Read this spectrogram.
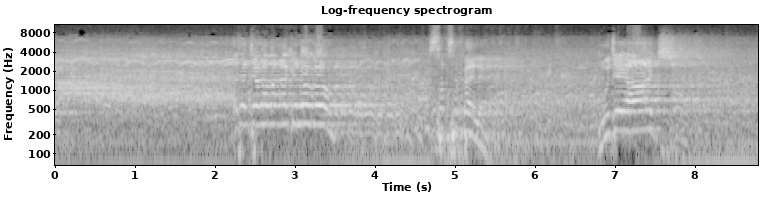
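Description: A huge crowd cheers and roars outdoors.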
